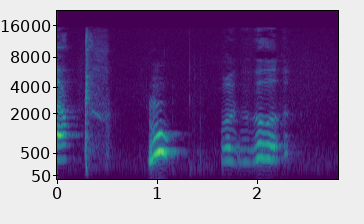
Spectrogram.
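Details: Single sneeze amid a child's playful talk and funny faces: a sharp burst of air followed by a vocal release.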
